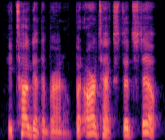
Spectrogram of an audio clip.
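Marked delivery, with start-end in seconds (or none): none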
